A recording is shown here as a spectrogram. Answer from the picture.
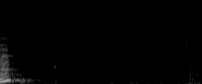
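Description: A man's voice trailing off at the start, then near silence, with only a faint short sound just before the end.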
